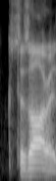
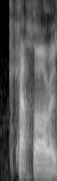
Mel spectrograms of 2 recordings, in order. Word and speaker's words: Casares: But from what I remember seeing, because especially from York, Casares or Casares, whatever I saw, he looked promising today, to be honest. Casares, yes, he did. That's how you say it.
